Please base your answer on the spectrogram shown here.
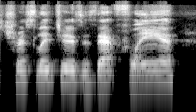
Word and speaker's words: flan: Every time she goes out, she doesn't either know how to pronounce something on the menu, or she's asking, like she asked what she called it flan. What's flan?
